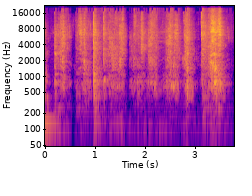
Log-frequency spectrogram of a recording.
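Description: A spatula stirs and sautés spices for paneer curry in a pan, scraping in rhythmic strokes about every half second, close and clear, with metal scrapes and a faint sizzle underneath.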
